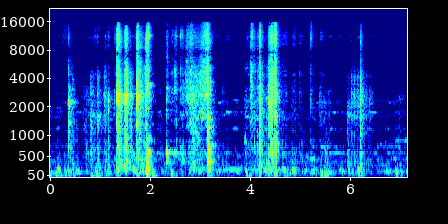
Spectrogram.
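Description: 3D-printed plastic rocket parts being handled and taken apart: a scattered series of clicks, knocks and short scrapes of plastic on plastic, over faint background music.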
